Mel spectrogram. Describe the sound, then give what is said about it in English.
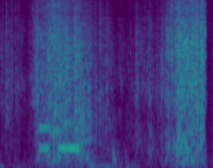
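Paper loan documents being ripped into pieces, heard as loud bursts of crinkling and tearing in two main stretches separated by a quieter moment, ending abruptly. “and guess what? I'm going to rip them up. I'm ripping them into pieces.”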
